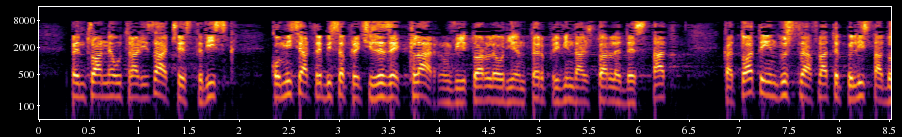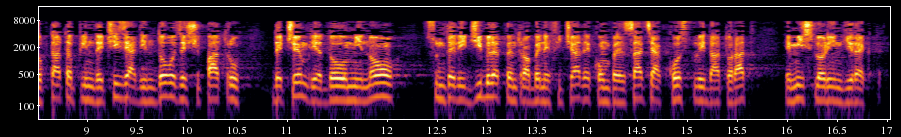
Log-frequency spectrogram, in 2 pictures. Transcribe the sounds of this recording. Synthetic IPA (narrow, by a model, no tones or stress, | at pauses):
pe̞nt̪ɾuane̞ut̪ɾalizaːt͡ʃe̞st̪riskː | o̞misiaːrt̪ɾe̞buisəpɾe̞t͡ʃize̞ze̞klarɨnviːt̪oaɾe̞le̞o̞ɾie̞nt̪ərʲpɾivind̪aʒut̪oaɾe̞le̞d̪e̞st̪at̪ | kət̪oat̪e̞ind̪ust̪ɾile̞aflat̪epe̞list̪əad̪o̞p̚t̪at̪əpɾind̪e̞t͡ʃiziad̪ind̪o̞wəzet͡ʃʲʃipat̪ɾu | d̪e̞t͡ʃe̞mbɾije̞d̪o̞wəmijno̞wə | sunt̪e̞lid͡ʒibile̞pe̞nt̪ɾuabe̞ne̞fit͡ʃiad̪e̞ko̞mpe̞nsat̪siako̞st̪ulujd̪at̪o̞ɾat̪ | e̞misiːlo̞ɾind̪iɾe̞kt̪e̞̥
